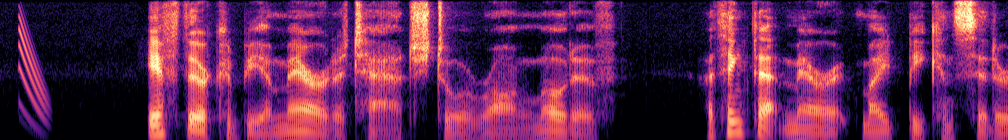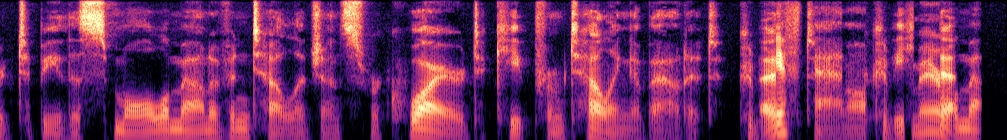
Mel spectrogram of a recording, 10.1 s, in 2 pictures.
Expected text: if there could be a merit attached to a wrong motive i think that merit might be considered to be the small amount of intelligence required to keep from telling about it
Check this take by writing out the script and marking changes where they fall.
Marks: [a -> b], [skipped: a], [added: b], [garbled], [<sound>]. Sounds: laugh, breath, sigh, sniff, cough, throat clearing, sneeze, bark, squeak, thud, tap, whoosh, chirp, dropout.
[chirp] if there could be a merit attached to a wrong motive i think that merit might be considered to be the small amount of intelligence required to keep from telling about it [garbled]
